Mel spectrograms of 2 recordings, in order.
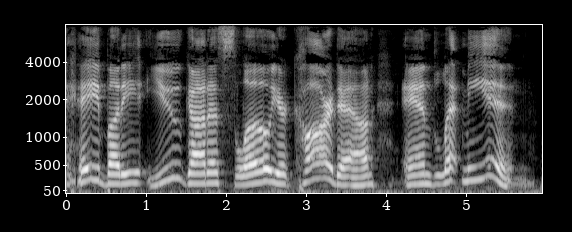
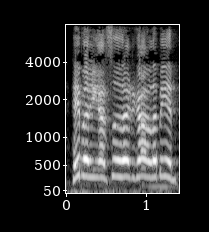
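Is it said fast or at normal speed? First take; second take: normal speed; fast. First: It is said at a normal speed. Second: It is said very fast, like Homer.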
